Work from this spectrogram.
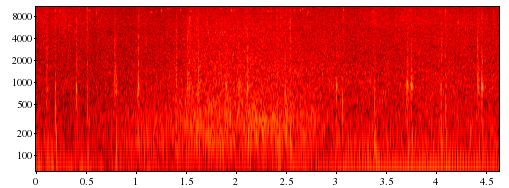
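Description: Roach, the horse in The Witcher 3, gallops along with a steady clip-clop of hooves, rain falling in the background the whole time.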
